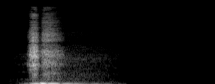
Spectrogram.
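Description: A single sharp, breathy gasp about a quarter of a second in, lasting under a second.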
